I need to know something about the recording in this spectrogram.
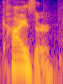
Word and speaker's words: Caesar: Inspired by ancient Rome and led by Caesar, pronounced Kaiser in Fallout cannon, the Legion is notorious for its anti-technology stance, slavery, and ruthless military rule.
